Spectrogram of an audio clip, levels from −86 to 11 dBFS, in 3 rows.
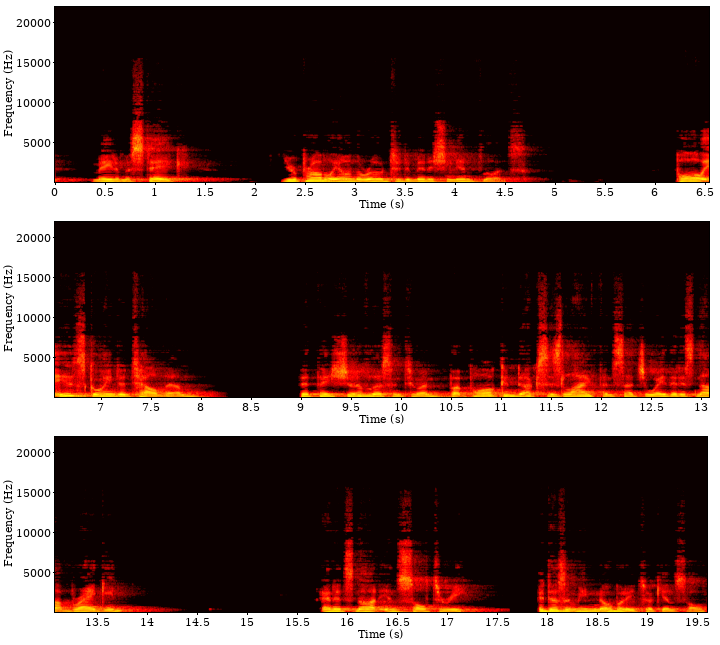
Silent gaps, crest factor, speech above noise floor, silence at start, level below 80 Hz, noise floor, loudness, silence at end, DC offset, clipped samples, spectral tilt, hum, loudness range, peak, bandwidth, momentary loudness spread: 8.26-8.97 s, 17.62-17.90 s; 14 dB; over 68 dB; 0 s; -62 dBFS; under -90 dBFS; -23 LUFS; 0 s; under 0.1%; under 0.1%; -7 dB/octave; none; 4 LU; -10 dBFS; 12 kHz; 8 LU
